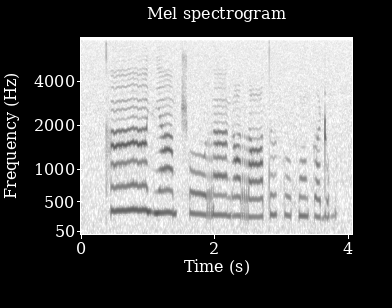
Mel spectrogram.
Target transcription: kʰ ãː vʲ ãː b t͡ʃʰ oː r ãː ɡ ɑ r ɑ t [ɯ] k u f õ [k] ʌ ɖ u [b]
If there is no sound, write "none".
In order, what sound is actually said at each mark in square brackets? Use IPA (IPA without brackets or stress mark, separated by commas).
ɯ, k, b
